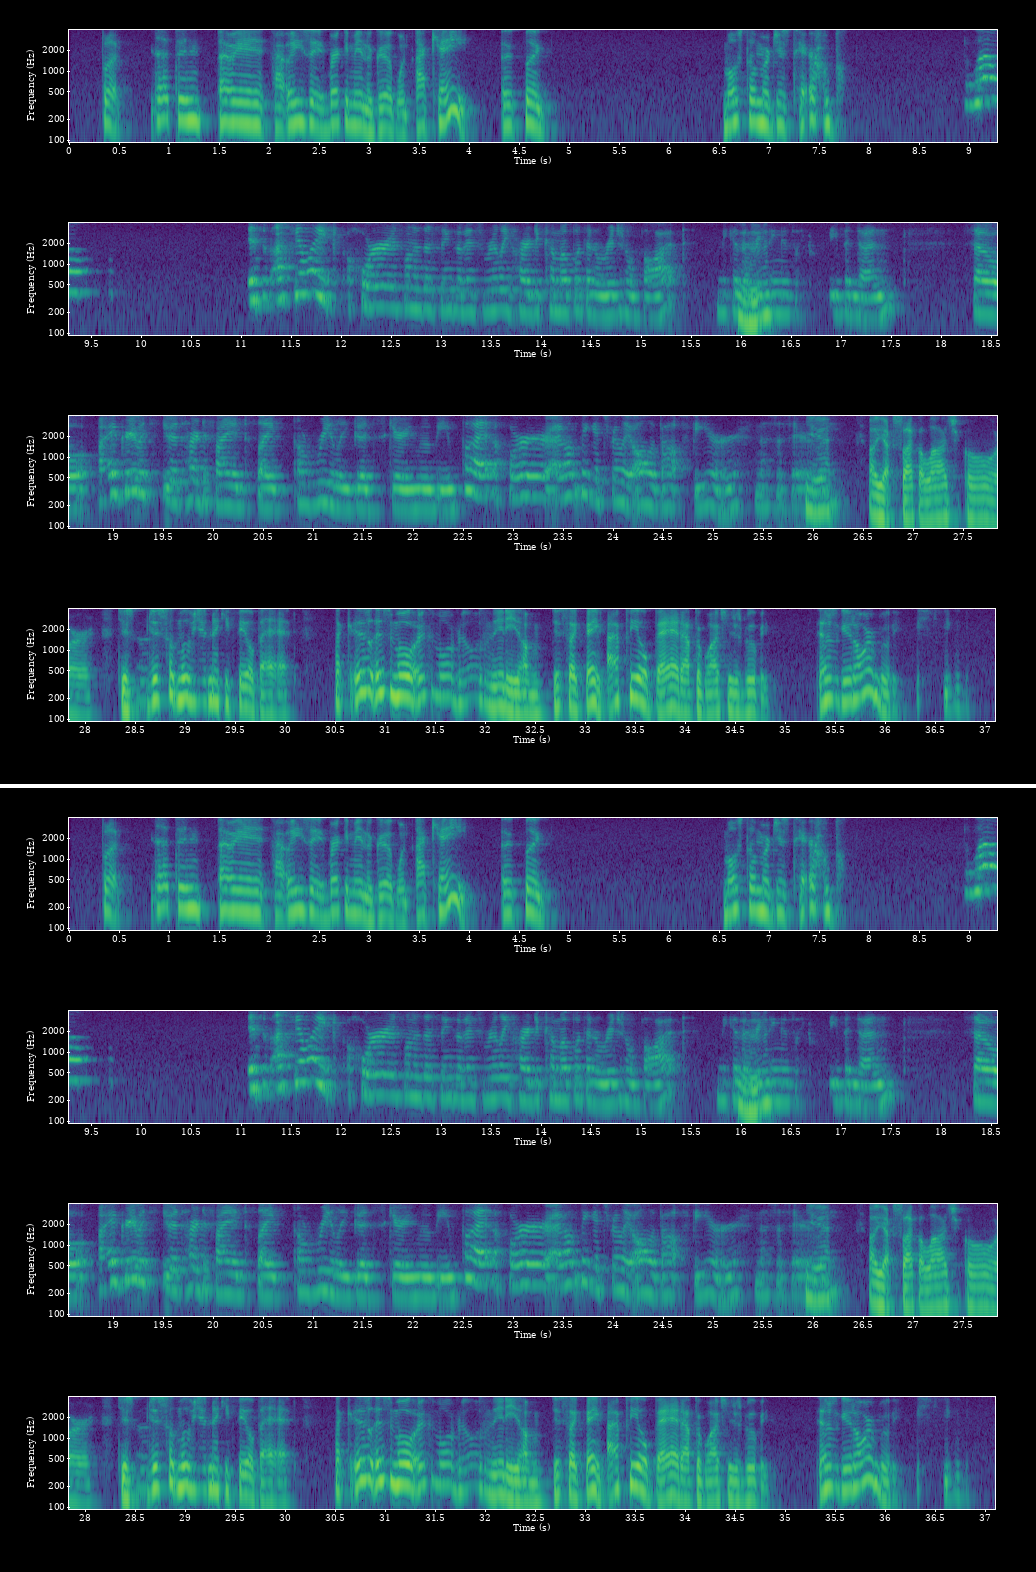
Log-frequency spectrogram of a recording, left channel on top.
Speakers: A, on the left; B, on the right.
A: But nothing. I mean, I he said recommend a good one. I can't. It's like most of them are just <laughs> terrible.
B: Well, it's I feel like horror is one of those things that it's really hard to come up with an original thought because
A: hmm
B: everything is like already been done. So I agree with you. It's hard to find like a really good scary movie, but horror, I don't think it's really all about fear necessarily.
A: Yeah. Oh yeah, psychological or just
B: Mhm.
A: just some movies just make you feel bad. Like it's it's more it's more of those than any of them. Just like, hey, I feel bad after watching this movie. That was a good horror movie. <laughs>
